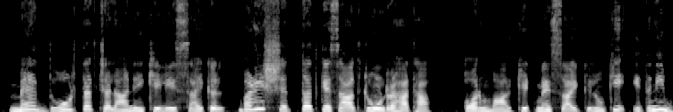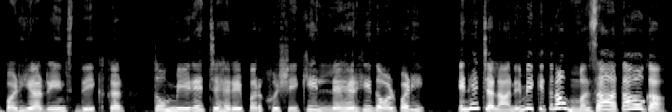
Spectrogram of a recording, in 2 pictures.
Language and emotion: Hindi, happy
